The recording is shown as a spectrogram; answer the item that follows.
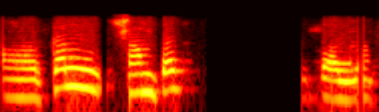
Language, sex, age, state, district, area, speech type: Urdu, male, 18-30, Bihar, Purnia, rural, conversation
